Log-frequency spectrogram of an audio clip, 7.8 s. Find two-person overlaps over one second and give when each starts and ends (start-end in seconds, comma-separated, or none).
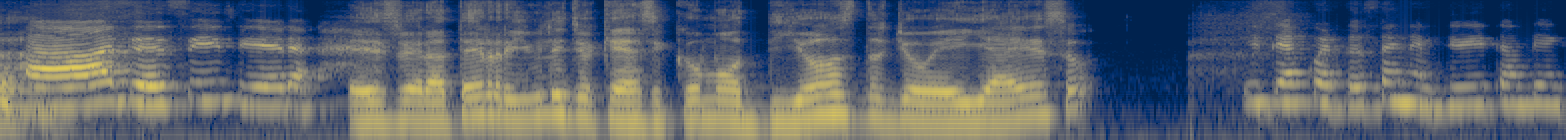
none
